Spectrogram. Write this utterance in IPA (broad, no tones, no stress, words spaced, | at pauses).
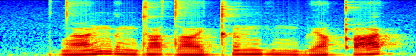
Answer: dˤẽŋəndu dˤɤjkʼə̃ŋi mbɛqʼa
